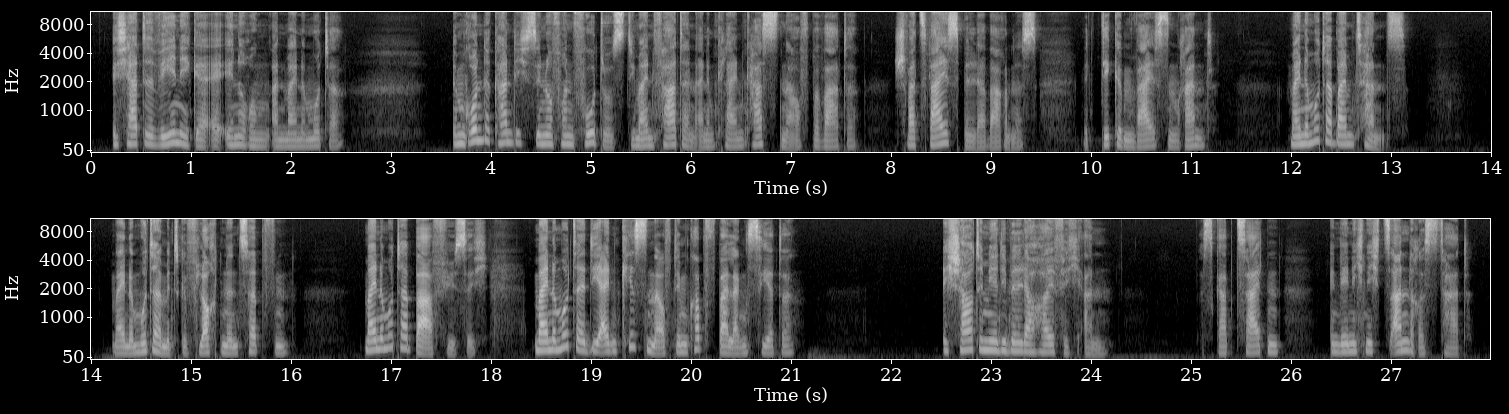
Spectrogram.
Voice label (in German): horbuch drama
